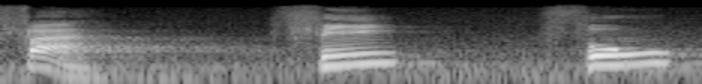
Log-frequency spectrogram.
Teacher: diucapkan dengan menyentuhkan ujung dua gigi seri kita bagian atas dengan bibir bawah bagian dalam seperti kita mengucapkan huruf F di dalam huruf latin Fa fi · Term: huruf FA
